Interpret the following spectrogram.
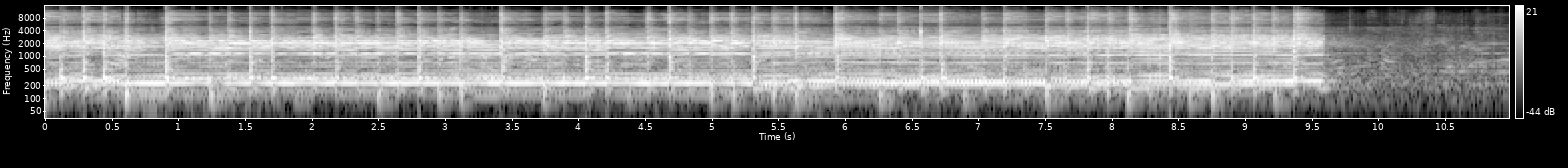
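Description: Acoustic guitar strummed with hand-beaten cajón percussion in an instrumental passage of a live song, with sharp percussive hits throughout. The music stops suddenly near the end.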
